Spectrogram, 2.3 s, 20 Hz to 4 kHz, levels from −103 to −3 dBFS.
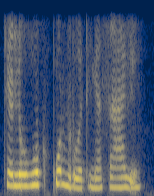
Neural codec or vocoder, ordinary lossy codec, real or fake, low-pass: codec, 24 kHz, 1.5 kbps, HILCodec; none; fake; 3.6 kHz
